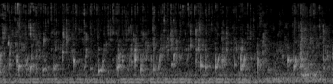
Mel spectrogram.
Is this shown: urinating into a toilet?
yes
